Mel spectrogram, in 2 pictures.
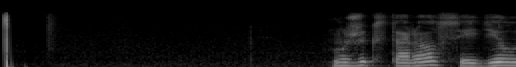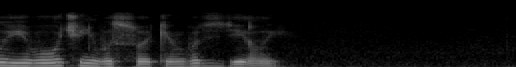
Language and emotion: Russian, neutral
